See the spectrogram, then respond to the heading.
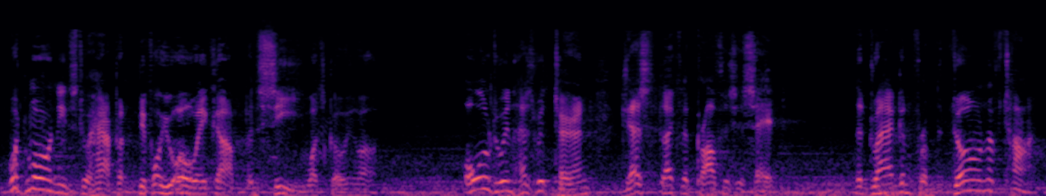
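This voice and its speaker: Agitated old recluse, voice swooping. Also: male voice, medium pitch, big pitch swings, measured pace, noisy background. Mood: exasperated, urgent. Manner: agitated, dramatic, exasperated. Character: paranoid, weary old male recluse in hiding. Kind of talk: fantasy video game voice acting. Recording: loud music behind the voice.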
